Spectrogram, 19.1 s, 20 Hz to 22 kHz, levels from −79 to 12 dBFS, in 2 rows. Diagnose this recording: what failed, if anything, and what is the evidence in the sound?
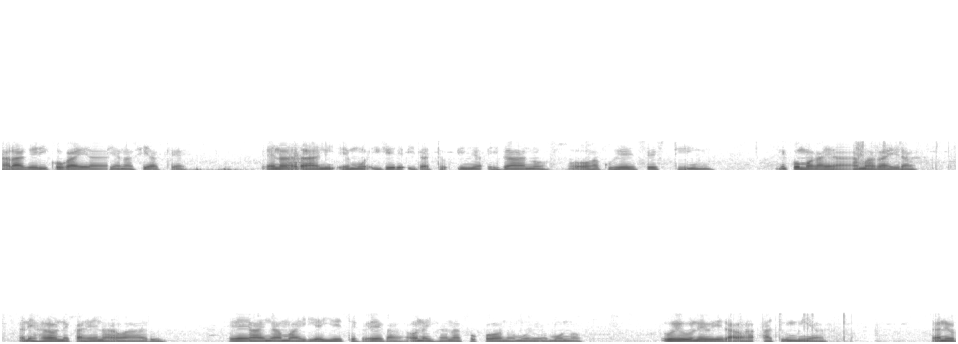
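iLBC codec, present for the whole clip, at the codec stage. All speech energy stops at 4 kHz, and the voice has a rough, slightly synthetic grain that is plainly audible. Each short frame's excitation is coded on its own without borrowing from the previous frame, which trades some naturalness for robustness. The frame rhythm and quality point to iLBC's 15.2 kbps mode with 20 ms frames.

Lost iLBC frames, a network-stage fault, at 0.93 to 1.08 s, 2.62 to 3.08 s, 6.78 to 6.88 s, 8.36 to 8.54 s, 11.92 to 12.04 s, 15.44 to 15.64 s and 18.12 to 18.30 s. Each gap becomes a held, faintly buzzy vowel because the decoder repeats the last pitch cycle mixed with noise. The lost stretches last between 80 and 220 ms. At 2.62 s, the losses are scattered in short runs over about 440 ms. Speech recovers almost immediately after each gap because the frames decode independently.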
